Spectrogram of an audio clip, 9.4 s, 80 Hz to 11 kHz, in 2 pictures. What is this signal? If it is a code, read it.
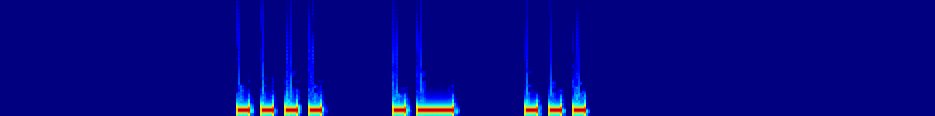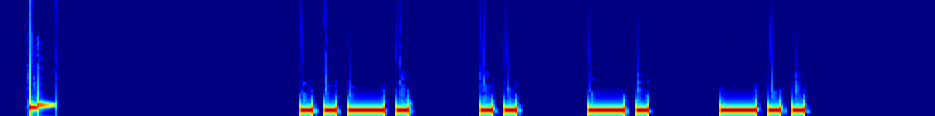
Morse code, heard as a keyed tone, about 20 wpm, spaced as for 14 wpm, 690 Hz. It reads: HAS FIND
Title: 2x Character Spacing - Top 100 Words - 20wpm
